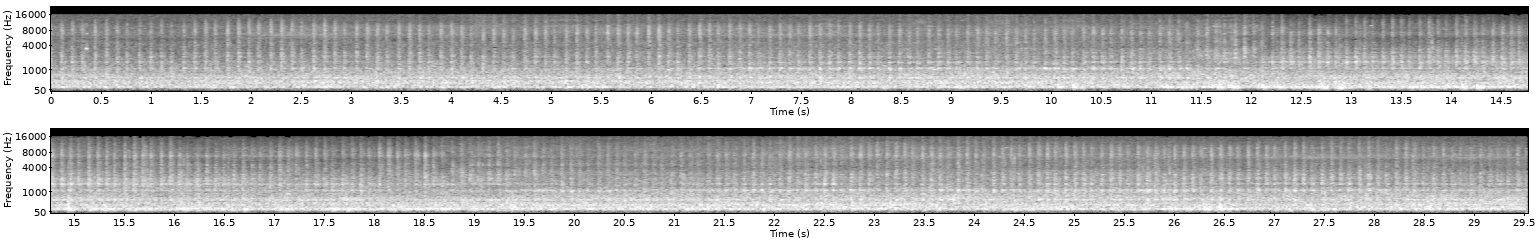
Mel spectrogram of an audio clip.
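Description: Miniature steam locomotive working a passenger train: its exhaust chuffs fast and steadily, mixed with the rattle of wheels on the track.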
